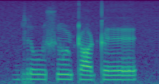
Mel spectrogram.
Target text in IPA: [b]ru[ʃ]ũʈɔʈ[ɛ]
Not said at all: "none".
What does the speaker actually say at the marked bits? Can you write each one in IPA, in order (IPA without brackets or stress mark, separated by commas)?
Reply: b, ʃ, ø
